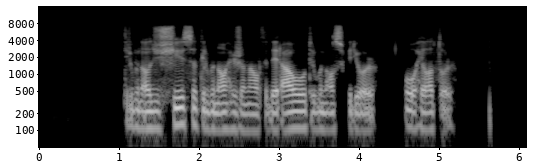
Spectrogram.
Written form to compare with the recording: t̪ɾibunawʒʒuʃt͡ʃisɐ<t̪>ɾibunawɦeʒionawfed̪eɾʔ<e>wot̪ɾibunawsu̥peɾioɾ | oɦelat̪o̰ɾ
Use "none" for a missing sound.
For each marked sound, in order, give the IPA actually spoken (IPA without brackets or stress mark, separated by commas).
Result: t̪, a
